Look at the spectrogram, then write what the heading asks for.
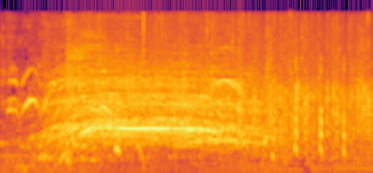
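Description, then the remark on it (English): A crowd bursts into loud applause and cheering for NPR Music writer and editor Stephen Thompson, with whoops and shouts rising over dense clapping that swells, holds steady, then tapers into scattered claps near the end. “the people needed to cheer me, so just...”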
